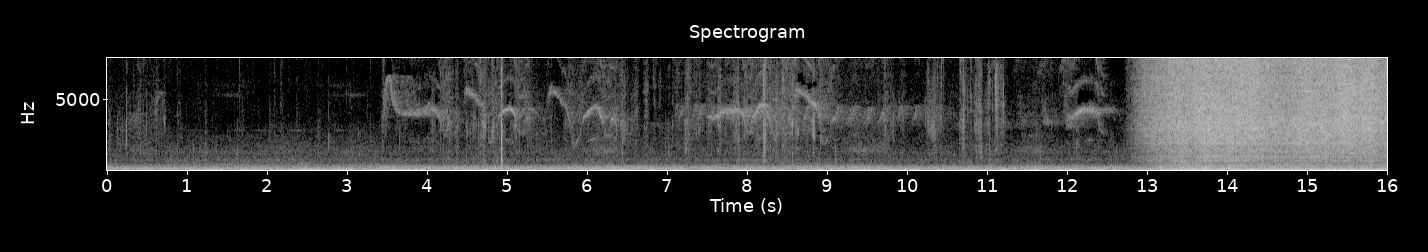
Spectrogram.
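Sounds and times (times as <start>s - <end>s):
steady low rumble: 12.8s - 16.0s.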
